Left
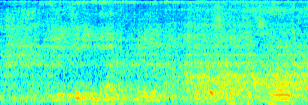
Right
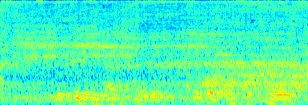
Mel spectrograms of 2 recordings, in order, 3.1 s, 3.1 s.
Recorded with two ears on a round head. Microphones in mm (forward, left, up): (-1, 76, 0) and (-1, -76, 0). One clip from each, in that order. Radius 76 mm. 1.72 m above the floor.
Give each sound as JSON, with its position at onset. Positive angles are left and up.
{"t": 0.5, "sound": "a man speaking", "side_deg": 65, "distance_m": 5.0}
